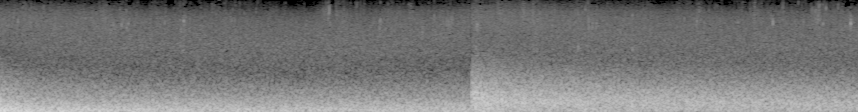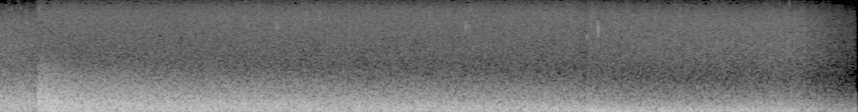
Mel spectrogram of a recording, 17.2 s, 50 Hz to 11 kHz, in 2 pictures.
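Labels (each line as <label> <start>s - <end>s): Thunder rolls. 0.0s - 17.2s
Heavy rain. 0.0s - 17.2s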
